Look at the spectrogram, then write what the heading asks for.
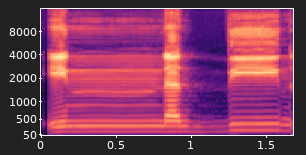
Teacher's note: ان یہاں نون کے اوپر تشدید ہے تو غنہ کیجیے گا۔ دین یا مدہ ہے تھوڑا کھینچ کے۔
